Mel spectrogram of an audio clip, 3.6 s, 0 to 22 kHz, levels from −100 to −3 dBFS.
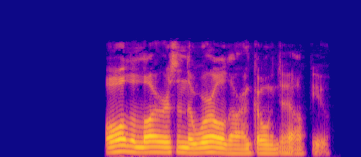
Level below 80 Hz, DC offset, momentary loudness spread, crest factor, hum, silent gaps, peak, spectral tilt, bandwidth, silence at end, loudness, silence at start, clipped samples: -62 dBFS; under 0.1%; 14 LU; 16 dB; none; none; -4 dBFS; -6.5 dB/octave; 7.6 kHz; 0.35 s; -18 LUFS; 1.05 s; under 0.1%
